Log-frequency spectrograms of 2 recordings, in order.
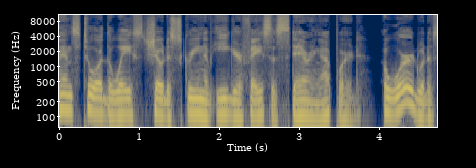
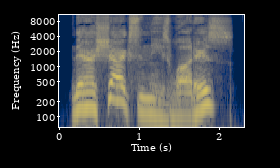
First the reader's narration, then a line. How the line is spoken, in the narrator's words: growled Zaparavo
